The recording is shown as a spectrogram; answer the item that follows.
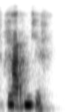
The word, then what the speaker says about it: Kharkiv: Und ähm, Kharkiv, spricht man das jetzt Harkiv oder anders aus? Harkiv, Harkiv. Harkiv ist richtig.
